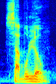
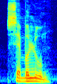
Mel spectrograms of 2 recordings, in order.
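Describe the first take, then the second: First: The name begins with 'Za' and ends in 'lón'. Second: The name begins with 'Ze' and ends in 'lun'. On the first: "se pronuncia Zabulón" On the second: "del hebreo se pronuncia como Zebulun"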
